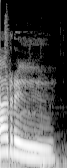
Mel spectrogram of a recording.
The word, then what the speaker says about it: ฤ: รือ มี ดัง นี้ รือ อ่าน ออก เสียง ว่า รือ คำ ที่ ใช้ ตัว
